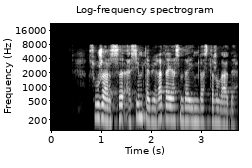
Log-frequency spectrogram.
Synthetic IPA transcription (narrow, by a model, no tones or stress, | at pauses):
suʒɑɾəsəʔæse̞mt̪ʰɑbijʁɑt̪ɑjɑsənd̪ɑʊjəmd̪ɑst̪əɾəlˠɑd̪ə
